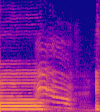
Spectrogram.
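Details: A female Siamese cat sings along indoors with a person's Les Misérables song. A held human note is followed by the cat's wavering meow, which rises briefly and then falls away. The singing resumes at the end.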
